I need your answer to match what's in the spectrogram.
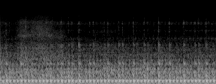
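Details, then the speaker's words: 120cc stroker Honda Elite two-stroke scooter being ridden after a needle-clip change and a fresh plug: a buzzy, burbly, uneven drone at light throttle with no crisp pickup, and the front end lifts; running very rich on the bottom end. "dude it just picks the front end up it's so rich on the bottom end this thing is crazy"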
